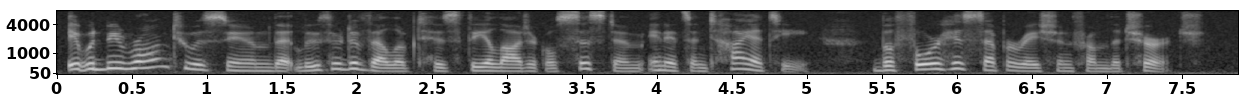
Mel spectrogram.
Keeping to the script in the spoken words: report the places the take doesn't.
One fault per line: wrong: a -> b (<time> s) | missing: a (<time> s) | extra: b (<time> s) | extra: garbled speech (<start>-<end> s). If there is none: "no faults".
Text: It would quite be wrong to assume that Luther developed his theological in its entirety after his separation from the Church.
missing: quite (0.3 s)
extra: system (3.4 s)
wrong: after -> before (5.4 s)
